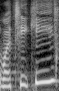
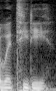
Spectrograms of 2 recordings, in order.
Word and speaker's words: Waititi: And is it Watiki? I don't know how to pronounce that guy's name. I panic when I see it Steven on the knows. page. Taika Waititi.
